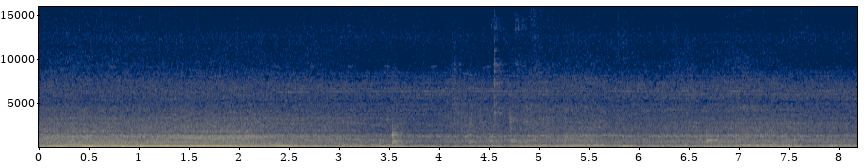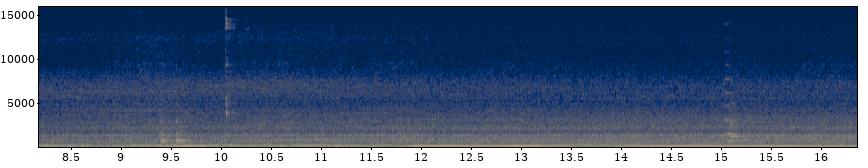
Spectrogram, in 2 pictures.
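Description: A garbage truck engine rumbles and revs nearby, its pitch rising and falling.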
